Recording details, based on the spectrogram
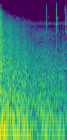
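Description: Artillery cannon fire in a strategy video game battle between Mexican Empire and Republican rebel forces, a dense, continuous rumble of booming shots and low blasts filling the short stretch without pauses.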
